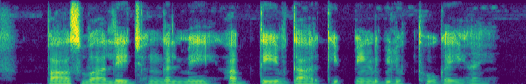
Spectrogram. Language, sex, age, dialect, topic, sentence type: Hindi, male, 36-40, Marwari Dhudhari, agriculture, statement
